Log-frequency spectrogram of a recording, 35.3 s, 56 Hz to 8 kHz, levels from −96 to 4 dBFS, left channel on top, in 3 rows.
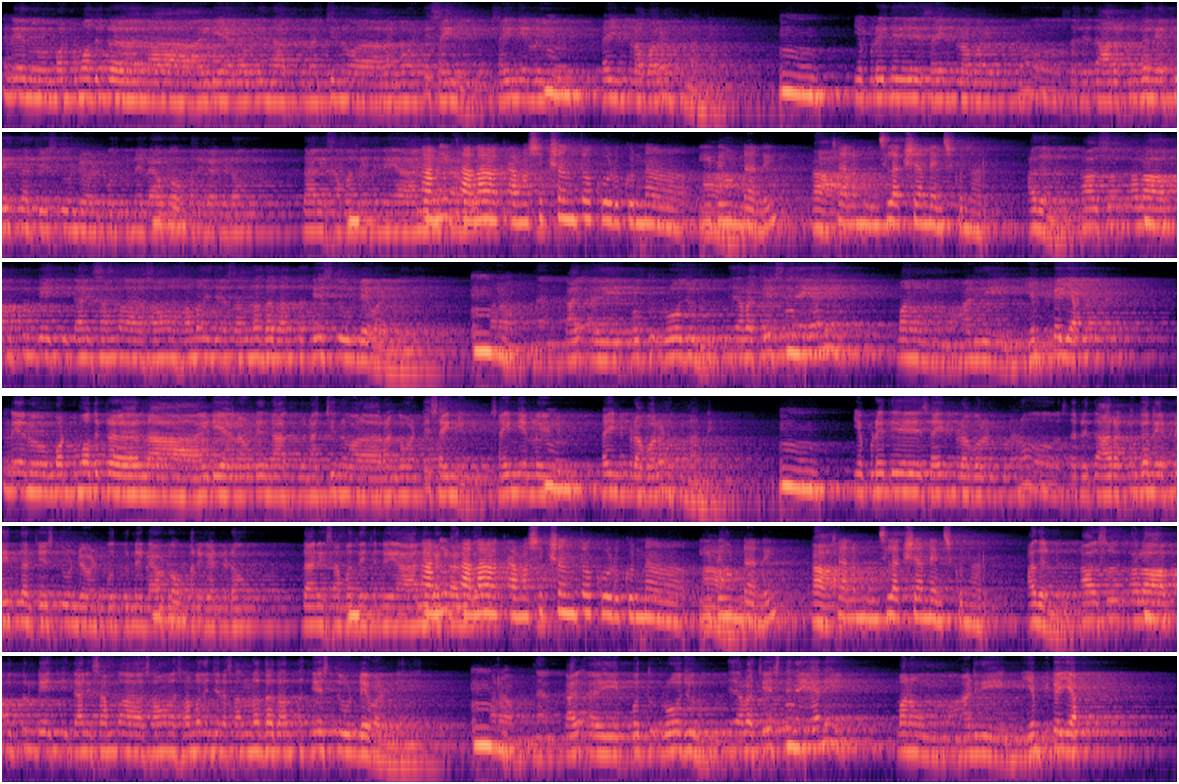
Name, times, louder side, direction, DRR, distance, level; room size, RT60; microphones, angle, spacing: voice 1, 0.0-4.7 5.0-5.6 6.0-7.1 8.5-14.2 14.7-16.5 17.1-17.2 18.7-19.0 19.8-20.1 22.0-27.7 28.4-31.9 32.4-34.2, right 2 dB, 90° right, 2 dB, 2.3 m, -30 dB
voice 2, 5.4-5.7 7.8-8.2 13.2-13.6 15.2-15.3 15.9-19.5 20.1-21.6 23.2-23.3 28.2-28.6 31.3-31.5, equal, 5° right, 7 dB, 0.7 m, -25 dB
23.0 x 18.0 x 8.2 m, 2.4 s
head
